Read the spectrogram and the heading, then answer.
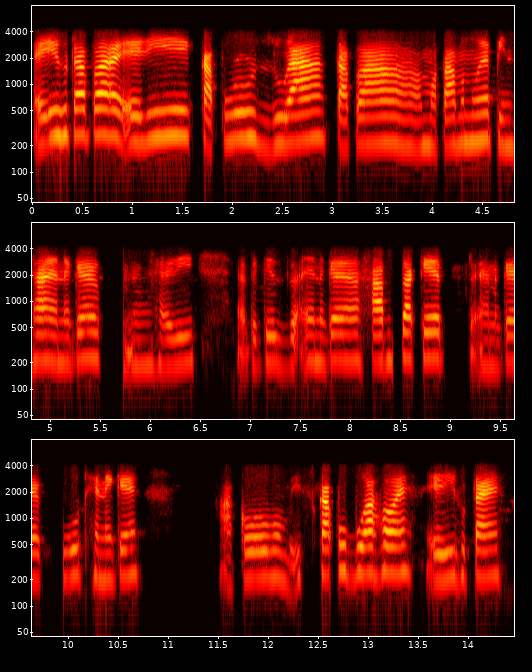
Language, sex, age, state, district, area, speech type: Assamese, female, 30-45, Assam, Dhemaji, rural, conversation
